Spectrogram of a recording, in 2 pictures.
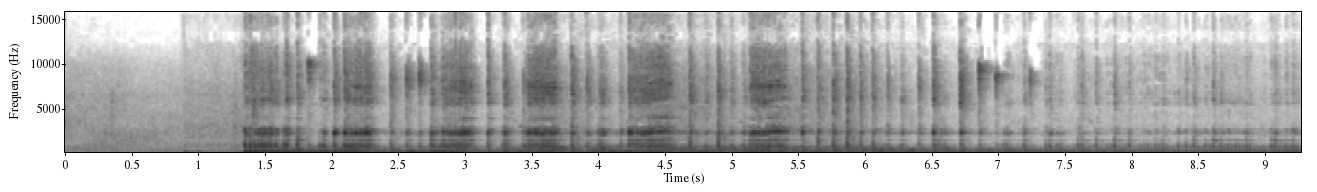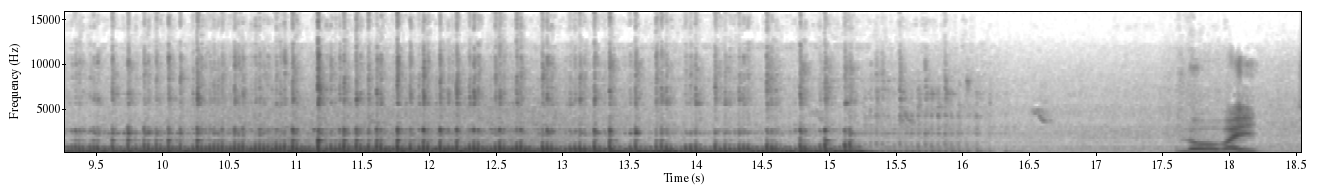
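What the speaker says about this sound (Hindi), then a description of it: "एक बारी इनू स्टार्ट करके इसकी साउंड चेक कर लें" A Yamaha motorcycle engine, recently repaired, starts and revs loudly and close by for a sound check, holding a steady rough roar with rising rev bursts before cutting off abruptly.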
